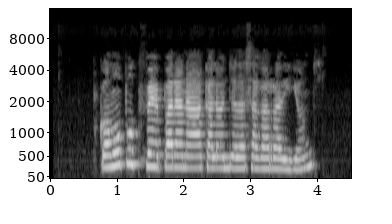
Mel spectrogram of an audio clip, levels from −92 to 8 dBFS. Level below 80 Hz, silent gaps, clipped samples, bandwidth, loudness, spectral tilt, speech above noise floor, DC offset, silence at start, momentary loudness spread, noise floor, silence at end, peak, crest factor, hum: -68 dBFS; none; under 0.1%; 6.8 kHz; -17 LUFS; -6 dB/octave; 50 dB; under 0.1%; 0.75 s; 11 LU; -67 dBFS; 0.55 s; -2 dBFS; 18 dB; none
